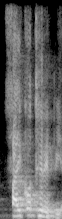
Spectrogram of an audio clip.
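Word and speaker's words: psychotherapy: पद्धतीने करायचा आहे त्याच्यानंतर पुढच जे एक्झाम्पल आहे सायकोथेरपी आणि सायकोथेरेपी हा शब्द वाचन करताना यातल पी हे लेटर आपलला सायलेंट ठेवायचा आहे आणि सायकोथेरपी अशा पद्धतीने याच वाचन आपलला करायच आहे लक्षात घ्या तर अशा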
